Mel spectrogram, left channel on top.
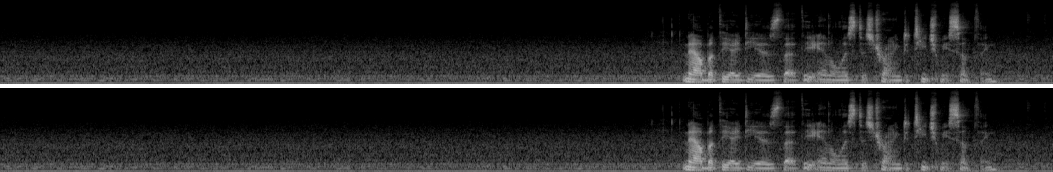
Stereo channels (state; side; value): identical; both; correlation 1.00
